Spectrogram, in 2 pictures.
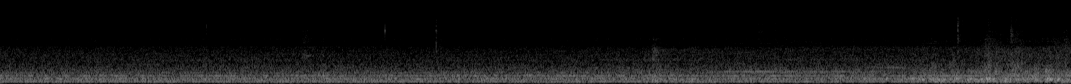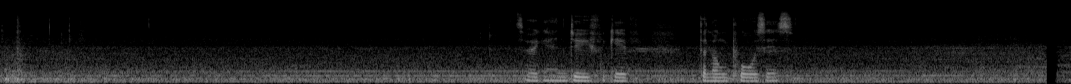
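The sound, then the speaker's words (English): Steady low rumble and hum inside a moving train, with clatters and high brake-like squeals bursting in toward the end as it slows to stop at a station. A man speaks briefly over it. “And here we are, as you can hear, the train is now slowing. We're just about to stop at a station.”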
